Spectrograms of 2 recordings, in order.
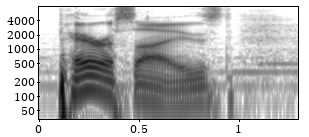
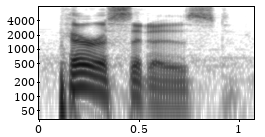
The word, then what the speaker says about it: parasitized: Before it died, this bug was parasized, and its movements were controlled by a fungus. No, I mispronounced that. Hold on a second. Parasitized.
